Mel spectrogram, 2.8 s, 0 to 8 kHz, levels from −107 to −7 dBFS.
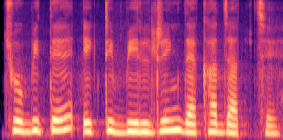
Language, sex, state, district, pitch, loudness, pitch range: Bengali, female, West Bengal, Cooch Behar, 195 Hz, -13 LUFS, 180-215 Hz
